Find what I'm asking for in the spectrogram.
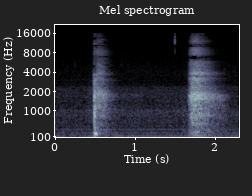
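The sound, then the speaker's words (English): A person draws a sharp breath: a brief, quick inhale followed about a second later by a longer, fuller breath, both soft and with no talking. “Did you just suck in your breath when I said that?”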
